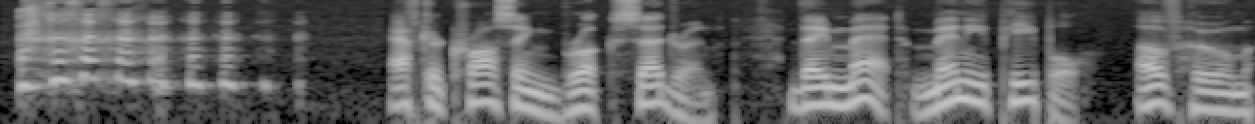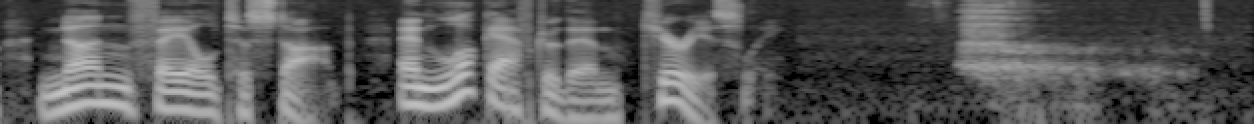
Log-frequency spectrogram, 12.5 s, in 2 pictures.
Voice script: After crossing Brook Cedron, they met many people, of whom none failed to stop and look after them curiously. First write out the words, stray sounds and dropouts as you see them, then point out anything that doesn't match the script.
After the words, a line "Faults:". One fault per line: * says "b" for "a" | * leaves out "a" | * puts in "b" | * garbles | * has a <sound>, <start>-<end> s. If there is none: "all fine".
After crossing Brook Cedron, they met many people, of whom none failed to stop and look after them curiously.
Faults:
* has a laugh, 0.1-1.6 s
* has a sigh, 10.8-12.4 s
